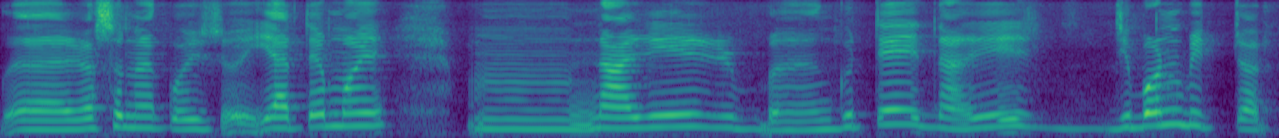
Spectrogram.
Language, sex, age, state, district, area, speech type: Assamese, female, 60+, Assam, Tinsukia, rural, spontaneous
